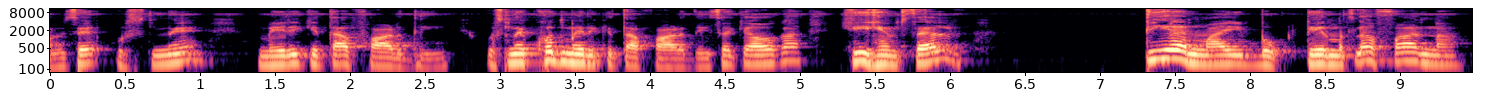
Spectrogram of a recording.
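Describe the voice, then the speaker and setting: A man's voice: a little high, dark tone. A man teaching English words to young children, patiently asking questions and answering them himself.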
